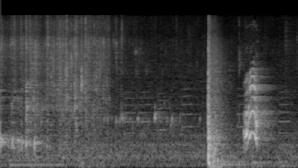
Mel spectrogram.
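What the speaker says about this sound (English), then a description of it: "strain into a clean saucepan" Simmered Vermont cheddar soup is strained into a clean saucepan: liquid pours and splashes at first, then a sharp metallic clunk rings out and a short clattering splash follows, all close by with no talking.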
